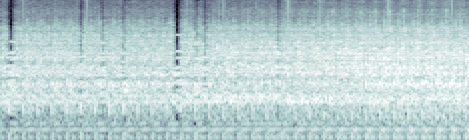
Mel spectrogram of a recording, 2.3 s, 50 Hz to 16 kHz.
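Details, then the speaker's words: Royal Enfield Bullet 500 Electra X (AVL) after idle adjustment; clutch and possibly gearbox still need work: steady, even big-single thump with evenly spaced pulses, no knocks or ticks; mechanically healthy idle. "Well, it sounds good mechanically, but that won't really tell us how it's going to go on the road."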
